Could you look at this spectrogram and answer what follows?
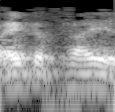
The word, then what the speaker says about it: agape: Just quickly, if we go to Hebrews chapter 12 and verse 6, this love, this agape that we speak about, or agape as some pronounce it, verse 6.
